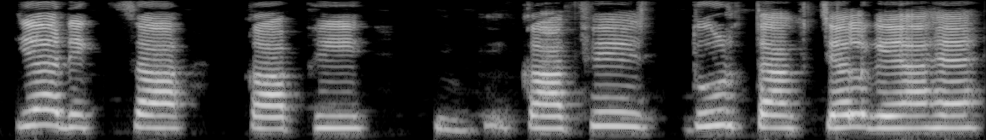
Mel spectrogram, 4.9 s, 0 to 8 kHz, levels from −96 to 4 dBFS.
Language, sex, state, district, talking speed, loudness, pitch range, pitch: Hindi, female, Bihar, Saran, 110 wpm, -17 LUFS, 260-295 Hz, 270 Hz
